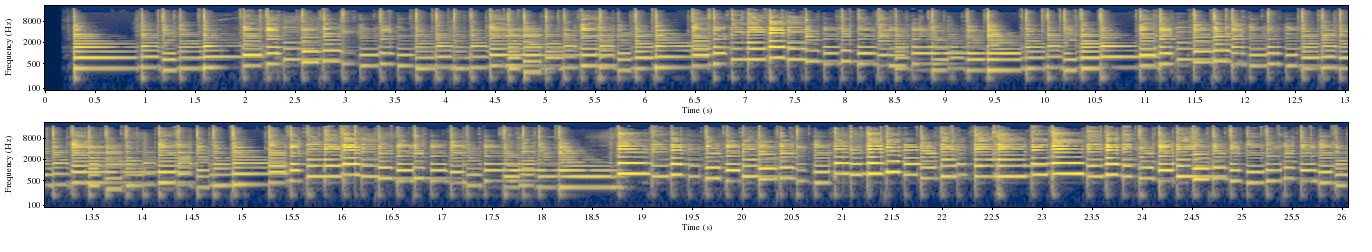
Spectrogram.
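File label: E dorian, Irish mandolin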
